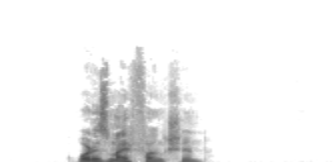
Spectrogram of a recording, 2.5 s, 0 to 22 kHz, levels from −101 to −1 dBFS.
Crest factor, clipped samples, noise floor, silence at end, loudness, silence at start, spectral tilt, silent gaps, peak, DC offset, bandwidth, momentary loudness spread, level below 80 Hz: 22 dB; under 0.1%; under -90 dBFS; 1 s; -37 LUFS; 0.6 s; -4.5 dB/octave; none; -18 dBFS; under 0.1%; 15 kHz; 13 LU; -76 dBFS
